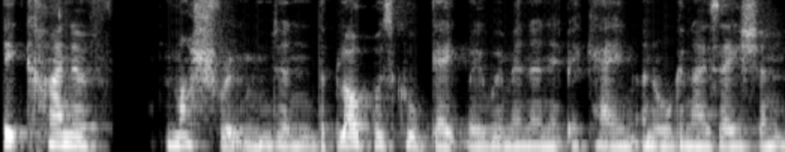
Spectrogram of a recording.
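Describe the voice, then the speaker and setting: Her voice is fairly low for a woman and somewhat breathy, with monotone, flat intonation. She talks at a fairly quick pace against a quiet background. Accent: English. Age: 60s. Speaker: psychotherapist and author. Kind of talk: podcast interview.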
